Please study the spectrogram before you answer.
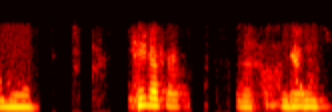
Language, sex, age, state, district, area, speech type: Assamese, male, 60+, Assam, Charaideo, urban, conversation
